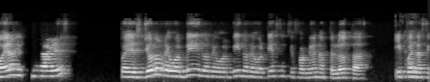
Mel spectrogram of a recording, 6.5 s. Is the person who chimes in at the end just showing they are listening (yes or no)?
yes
